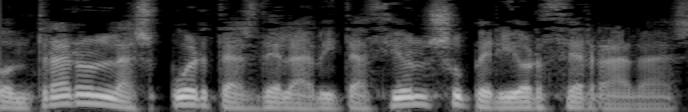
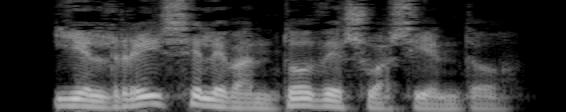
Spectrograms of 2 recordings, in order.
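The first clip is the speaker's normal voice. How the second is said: plain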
